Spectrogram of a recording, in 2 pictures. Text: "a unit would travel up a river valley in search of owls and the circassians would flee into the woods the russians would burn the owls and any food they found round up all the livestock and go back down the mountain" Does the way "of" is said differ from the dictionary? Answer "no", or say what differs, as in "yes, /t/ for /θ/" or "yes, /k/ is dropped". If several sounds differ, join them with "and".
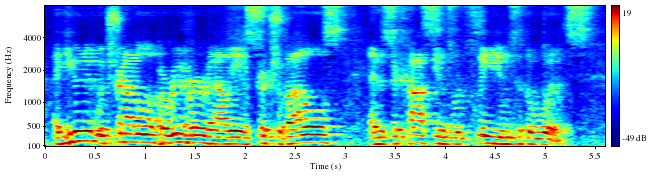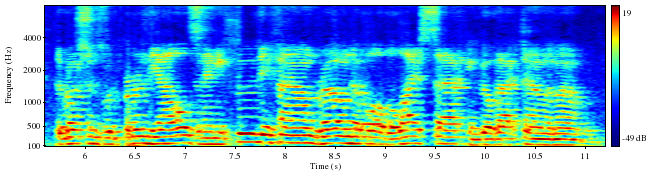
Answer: no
